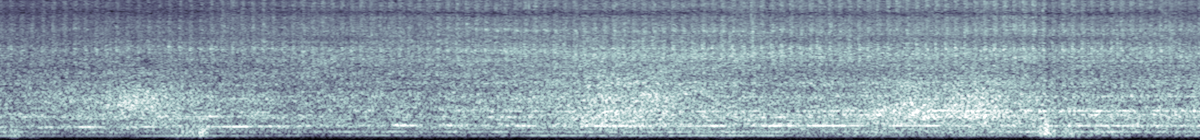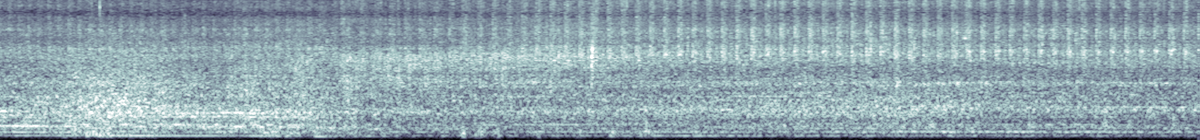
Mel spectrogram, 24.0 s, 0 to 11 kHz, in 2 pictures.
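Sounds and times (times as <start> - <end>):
pickup truck engine driving by: 0.0 - 24.0.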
